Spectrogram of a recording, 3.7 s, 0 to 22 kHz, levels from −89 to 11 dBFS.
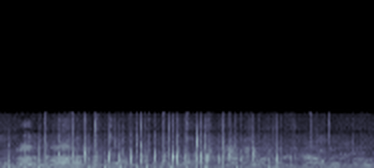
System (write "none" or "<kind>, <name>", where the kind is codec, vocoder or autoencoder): codec, DAC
